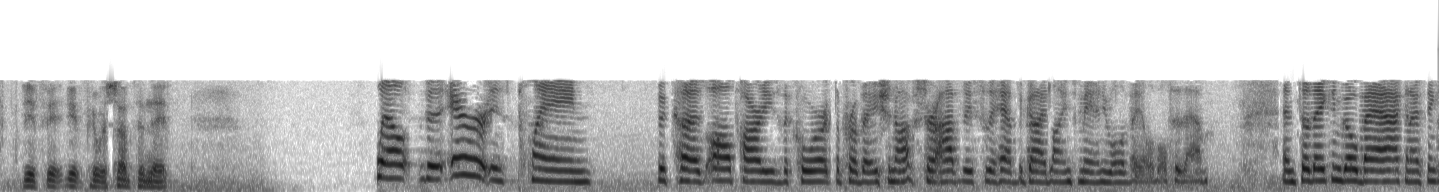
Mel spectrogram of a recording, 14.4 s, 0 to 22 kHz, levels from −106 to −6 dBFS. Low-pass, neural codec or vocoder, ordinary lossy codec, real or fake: 7.2 kHz; none; AAC, 16 kbps; real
